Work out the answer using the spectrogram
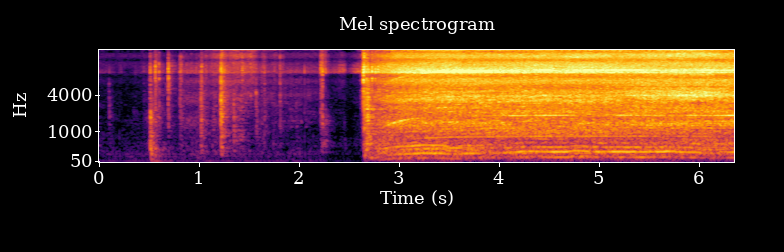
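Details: Hoover WindTunnel Supreme U5468-900 upright vacuum, used, with a finicky power switch: clicks, then motor holds a steady even roar with aggressive brush-roll hum grooming carpet; normal running.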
